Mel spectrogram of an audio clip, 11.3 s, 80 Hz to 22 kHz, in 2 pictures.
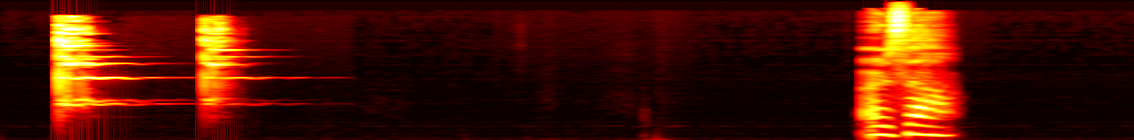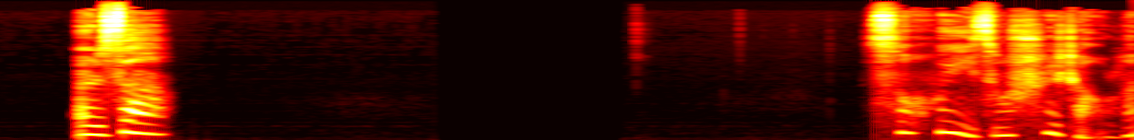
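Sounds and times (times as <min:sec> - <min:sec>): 
glasses clinking in a toast: 0:00.3 - 0:01.5
speech: 0:04.3 - 0:04.8, 0:06.0 - 0:06.6, 0:10.1 - 0:11.3.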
